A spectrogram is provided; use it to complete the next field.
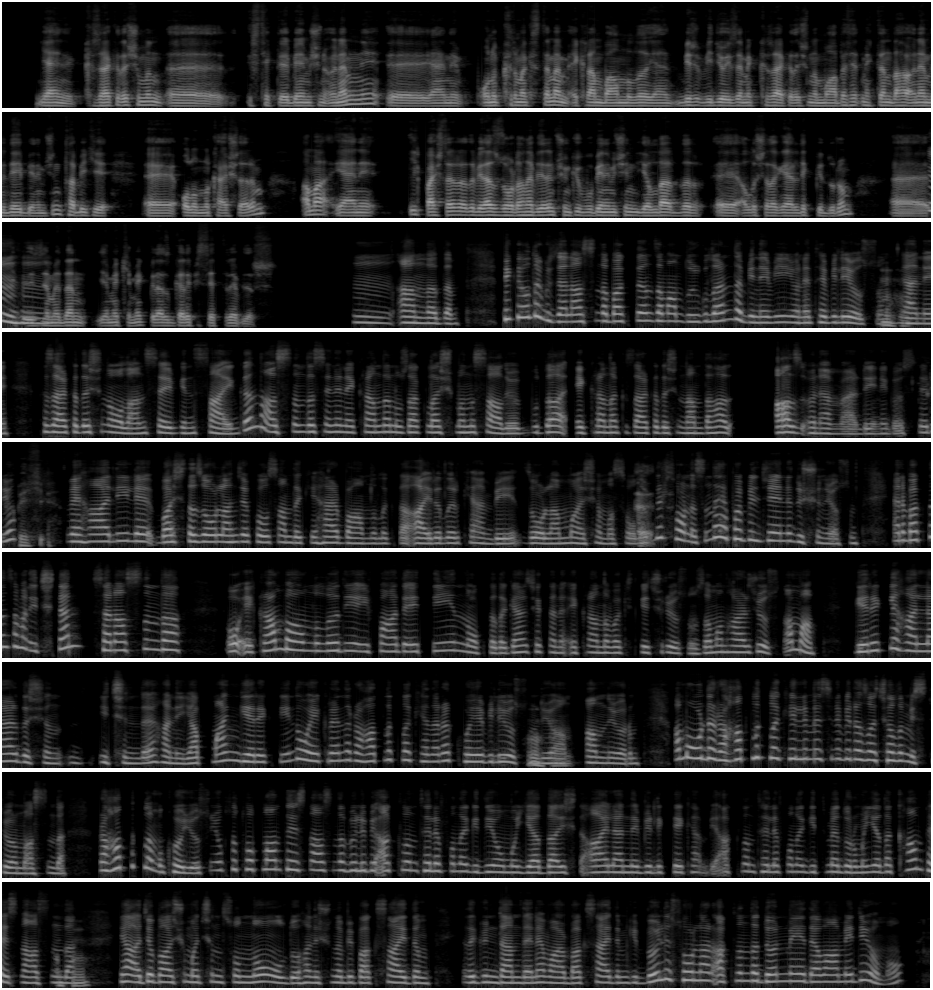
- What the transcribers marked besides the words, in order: tapping; other background noise
- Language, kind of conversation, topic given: Turkish, podcast, Ekran bağımlılığıyla baş etmek için ne yaparsın?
